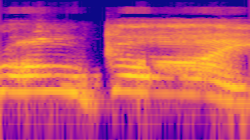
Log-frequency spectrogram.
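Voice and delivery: high, angry, confused shout. Voicing a character who corrects a raging ally mid-fight: Bane yelling. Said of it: "Bane just yells".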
